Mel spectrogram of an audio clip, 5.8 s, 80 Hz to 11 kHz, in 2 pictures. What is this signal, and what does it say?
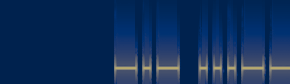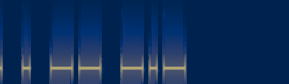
Morse code, heard as a keyed tone, about 17 wpm, 700 Hz. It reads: K3EMK
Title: USA Call Signs - 5 Characters - 17wpm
